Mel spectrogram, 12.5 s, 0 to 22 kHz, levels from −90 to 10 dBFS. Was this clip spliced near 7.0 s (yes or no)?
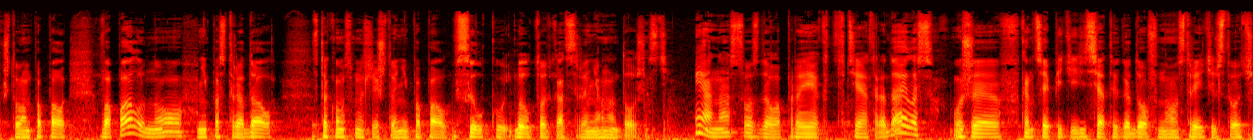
yes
